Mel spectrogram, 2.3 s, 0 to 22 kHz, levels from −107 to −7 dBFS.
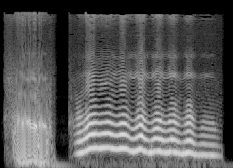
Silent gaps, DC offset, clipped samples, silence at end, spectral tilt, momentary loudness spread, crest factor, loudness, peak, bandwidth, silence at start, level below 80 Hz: none; under 0.1%; under 0.1%; 0.1 s; -6 dB/octave; 7 LU; 14 dB; -25 LUFS; -10 dBFS; 17 kHz; 0.05 s; -50 dBFS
